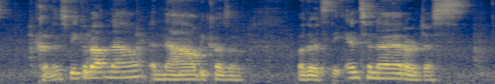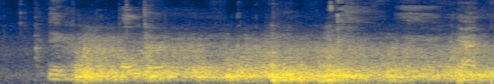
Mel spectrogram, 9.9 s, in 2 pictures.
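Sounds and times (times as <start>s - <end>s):
speech: 0.4s - 4.7s, 5.4s - 6.8s
loud thunder rumbling: 5.5s - 9.8s.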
